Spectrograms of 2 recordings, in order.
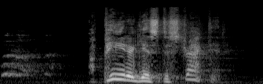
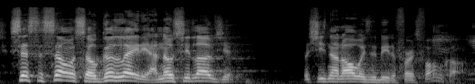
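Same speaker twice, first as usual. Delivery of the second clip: normal talking voice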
